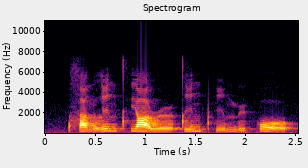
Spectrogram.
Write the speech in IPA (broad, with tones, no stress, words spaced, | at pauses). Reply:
sa˥˧n li˥˧nt̪ʰjä˥˩ ɻɻ̩˨˩ t̪i˥npʰi˧˥ my˧˥ ko˥˩ʊ̯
